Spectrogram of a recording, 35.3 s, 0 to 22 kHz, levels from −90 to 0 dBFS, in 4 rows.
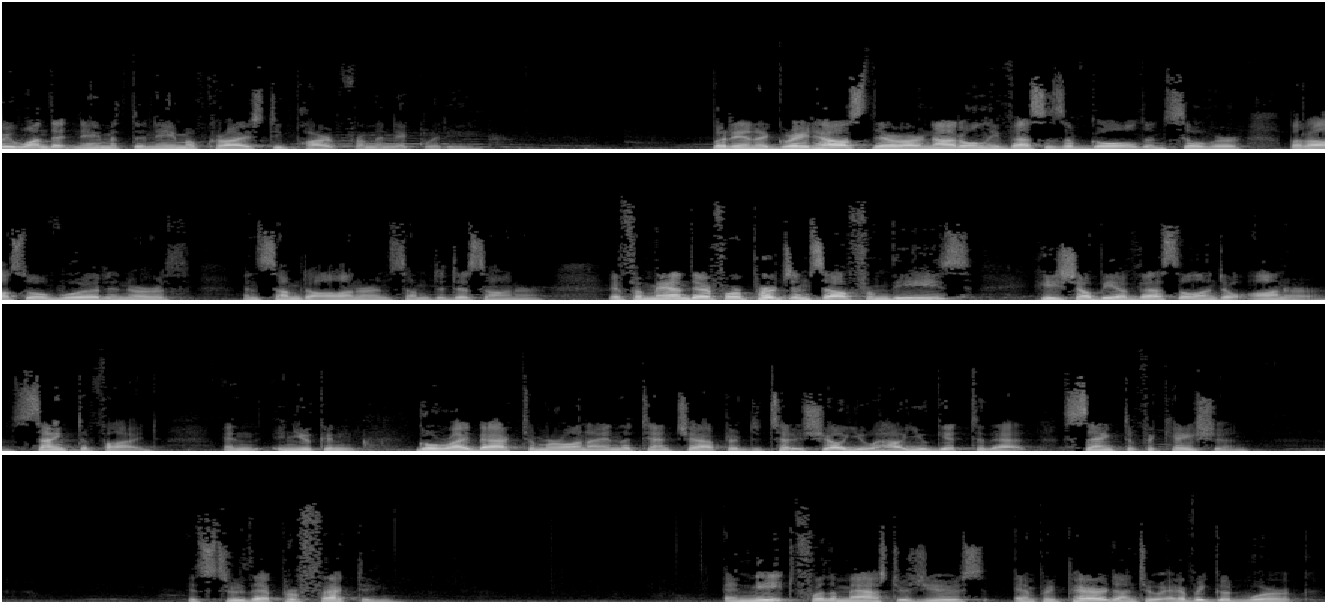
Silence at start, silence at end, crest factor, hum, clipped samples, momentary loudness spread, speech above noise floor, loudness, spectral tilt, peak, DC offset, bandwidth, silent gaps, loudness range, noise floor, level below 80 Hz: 0 s; 0.2 s; 22 dB; none; under 0.1%; 14 LU; 38 dB; -28 LUFS; -6.5 dB/octave; -6 dBFS; under 0.1%; 13 kHz; none; 9 LU; -65 dBFS; -68 dBFS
